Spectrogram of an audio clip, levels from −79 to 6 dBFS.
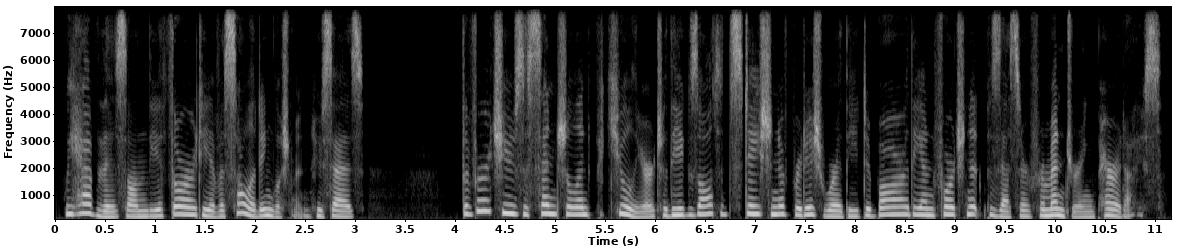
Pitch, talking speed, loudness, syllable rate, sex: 245 Hz, 165 wpm, -17 LUFS, 6.0 syllables/s, female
